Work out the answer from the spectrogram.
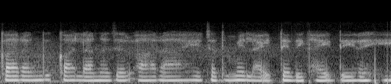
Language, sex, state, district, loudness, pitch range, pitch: Hindi, female, Bihar, Vaishali, -17 LUFS, 180-195 Hz, 190 Hz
